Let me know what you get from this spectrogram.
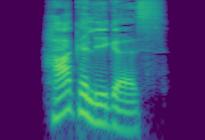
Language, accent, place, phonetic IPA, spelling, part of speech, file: German, Germany, Berlin, [ˈhaːkəlɪɡəs], hakeliges, adjective, De-hakeliges.ogg
- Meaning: strong/mixed nominative/accusative neuter singular of hakelig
